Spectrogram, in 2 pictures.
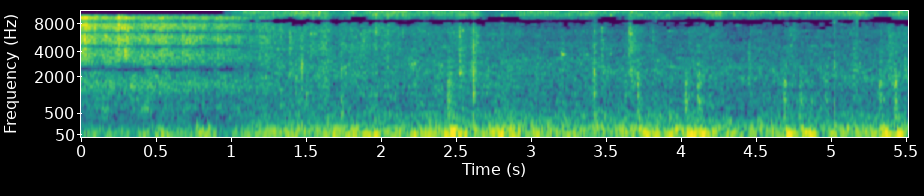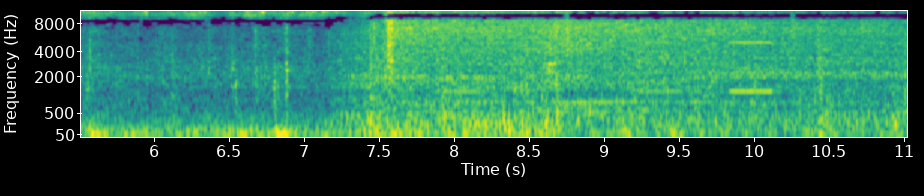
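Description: Engine rumble from inside a rural fire truck's cab as it drives over a rough dirt bush track, with frequent knocks and rattles from the bumps. A few seconds before the end it cuts to a noisier, more even outdoor sound.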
